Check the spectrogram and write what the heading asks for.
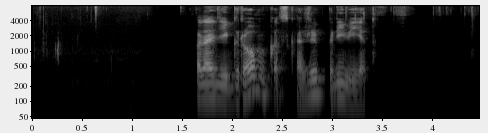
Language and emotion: Russian, positive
